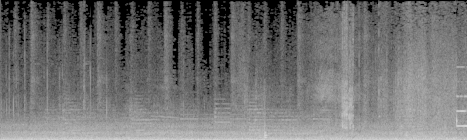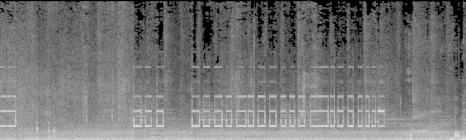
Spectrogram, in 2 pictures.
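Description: Background music with a metal detector's electronic beeps over it: a short tone about seven seconds in, then a rapid run of beeps for about four seconds. The beeps are the detector signalling a coin in the dug sand.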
